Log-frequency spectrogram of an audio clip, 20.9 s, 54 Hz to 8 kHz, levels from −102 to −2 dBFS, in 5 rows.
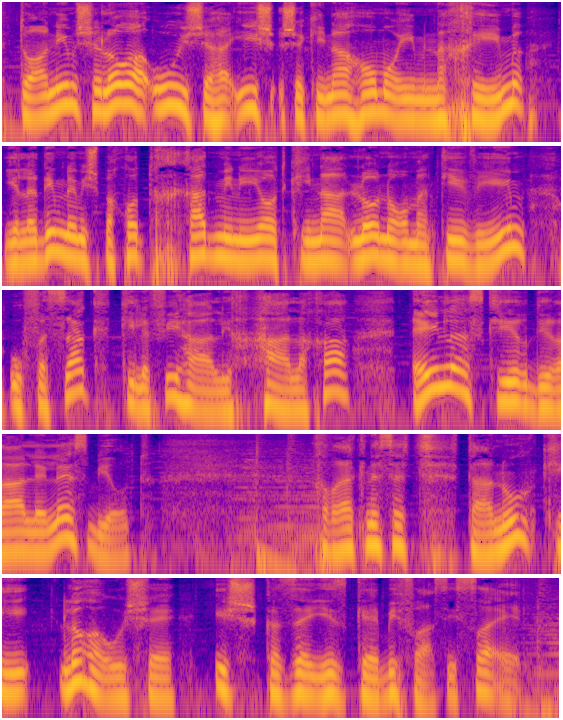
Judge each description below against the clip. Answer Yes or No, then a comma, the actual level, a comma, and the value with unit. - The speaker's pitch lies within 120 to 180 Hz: Yes, low, 135 Hz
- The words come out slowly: Yes, slow, 95 wpm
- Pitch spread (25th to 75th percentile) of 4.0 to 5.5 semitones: Yes, average, 5.1 semitones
